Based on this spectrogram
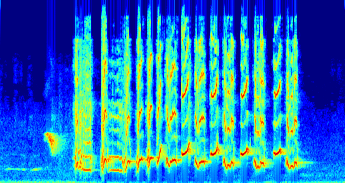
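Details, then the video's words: Female orange-headed thrush calling males, used to coax non-singing birds; a dense run of about fifteen quick scratchy notes with bright downslurred whistles, lasting two seconds after a brief faint squeak, over low hum. "Suara Anis Merah Betina Gacor Untuk Memancing Burung Macet Bunyi"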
